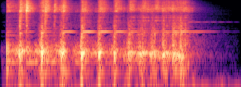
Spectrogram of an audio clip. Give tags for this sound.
bowl counter-top countertop dish laminate metal metallic plastic spin spinning spun

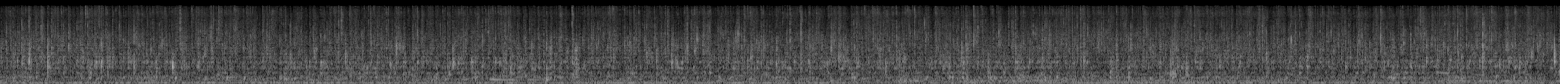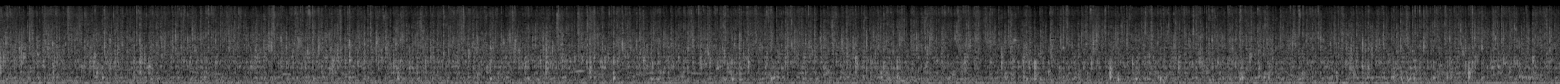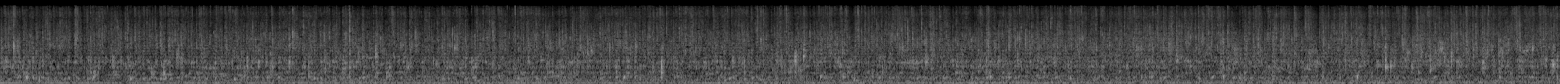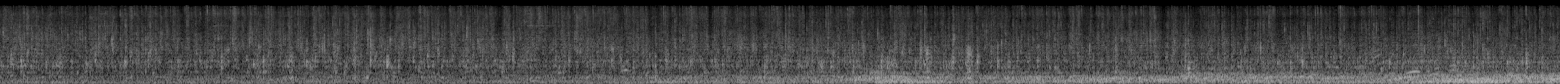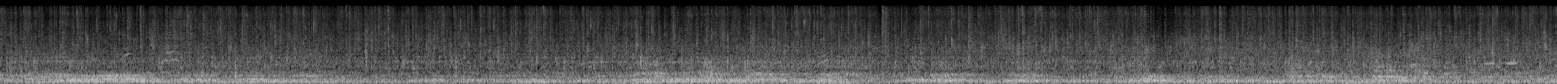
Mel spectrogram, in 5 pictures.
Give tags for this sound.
ambience ambient field-recording lake nature parc water

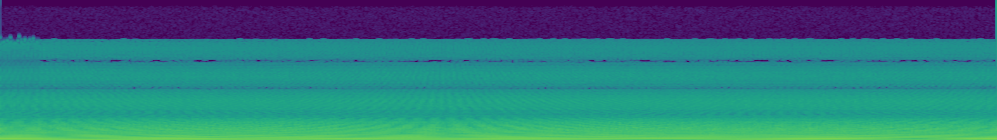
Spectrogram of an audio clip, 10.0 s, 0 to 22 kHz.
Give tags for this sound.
8-bit LabChirp ambient digital drone duty-sweep electronic game laboratory loop loopable modulation robot sound-design sweep video-game videogame

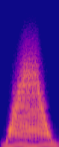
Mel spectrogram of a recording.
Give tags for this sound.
analog mtg studio synthesis

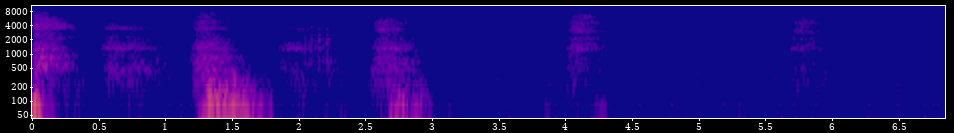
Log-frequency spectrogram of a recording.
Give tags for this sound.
breath breathe exhale foley inhale

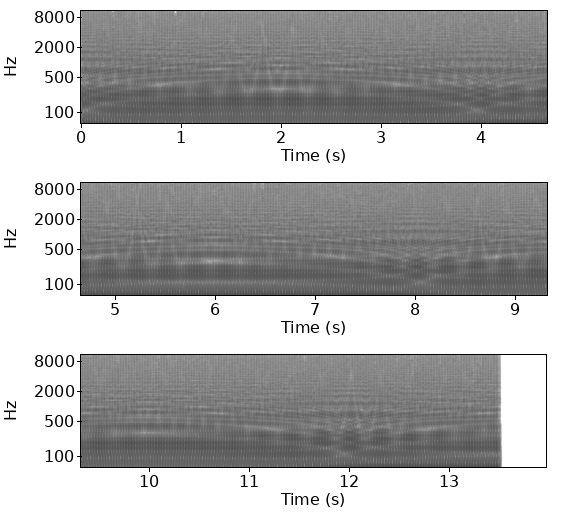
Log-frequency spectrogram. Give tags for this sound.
analog square synthesizer

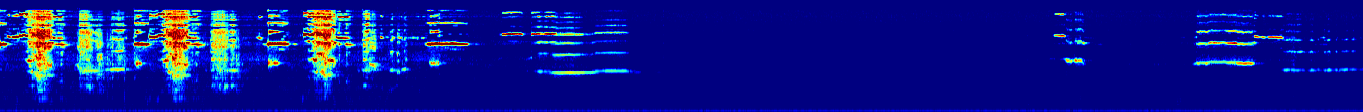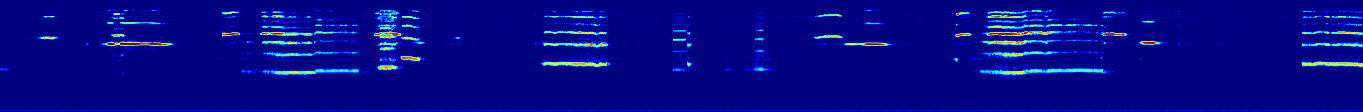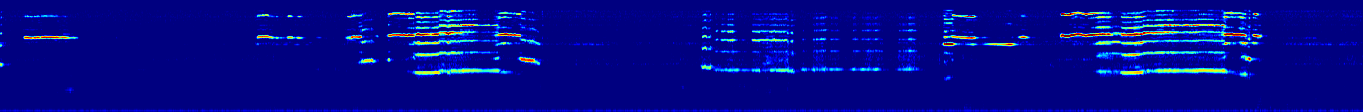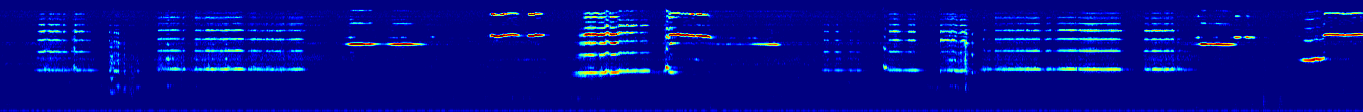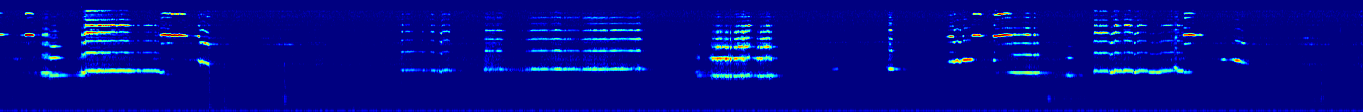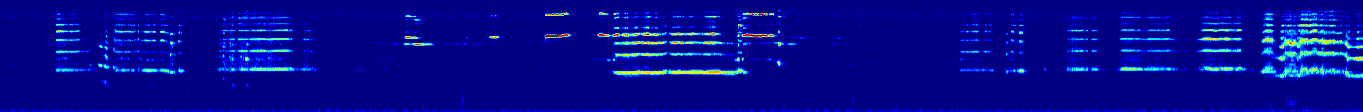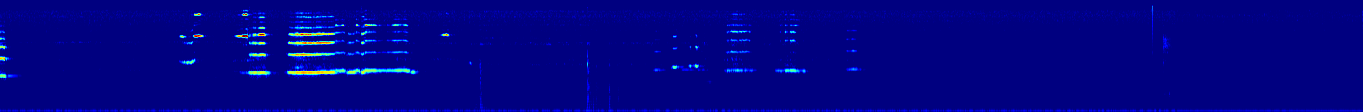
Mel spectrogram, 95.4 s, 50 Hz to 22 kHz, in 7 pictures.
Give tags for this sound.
dat metal using mono toy squeaking recorded 416

